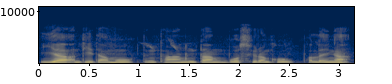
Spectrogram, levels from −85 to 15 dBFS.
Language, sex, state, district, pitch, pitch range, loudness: Garo, male, Meghalaya, West Garo Hills, 135 Hz, 125-170 Hz, -21 LUFS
